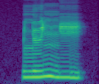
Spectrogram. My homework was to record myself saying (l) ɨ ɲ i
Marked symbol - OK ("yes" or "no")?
yes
